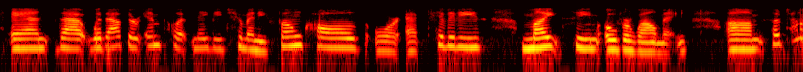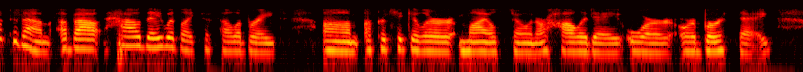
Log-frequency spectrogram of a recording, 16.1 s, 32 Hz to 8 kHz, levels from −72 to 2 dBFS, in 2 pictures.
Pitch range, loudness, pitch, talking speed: 160-215 Hz, -29 LUFS, 185 Hz, 135 wpm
